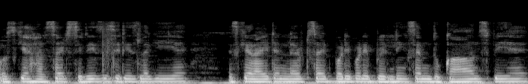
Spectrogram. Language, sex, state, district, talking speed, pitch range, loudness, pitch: Hindi, male, Chhattisgarh, Raigarh, 240 wpm, 120-130 Hz, -13 LUFS, 125 Hz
